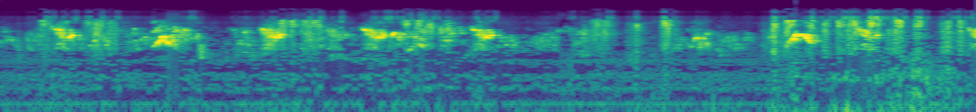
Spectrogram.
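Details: Pet Australian parrots bathing in a shallow pie dish of water kept a little below lukewarm; a busy run of high, scratchy chirps and warbling chatter, in close bursts throughout, with a louder cluster near the end.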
